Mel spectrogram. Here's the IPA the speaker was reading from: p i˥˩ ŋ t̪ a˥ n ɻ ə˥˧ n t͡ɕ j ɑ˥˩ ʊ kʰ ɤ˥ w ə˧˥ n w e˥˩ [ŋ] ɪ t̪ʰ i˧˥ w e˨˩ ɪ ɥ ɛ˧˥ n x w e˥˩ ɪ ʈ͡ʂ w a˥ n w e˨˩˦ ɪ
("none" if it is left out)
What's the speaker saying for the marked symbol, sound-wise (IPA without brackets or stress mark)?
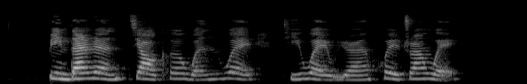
none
